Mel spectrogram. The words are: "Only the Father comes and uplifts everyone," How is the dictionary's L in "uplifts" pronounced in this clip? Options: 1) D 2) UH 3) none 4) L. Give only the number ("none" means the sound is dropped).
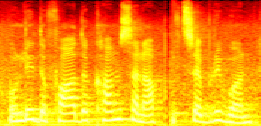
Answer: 3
